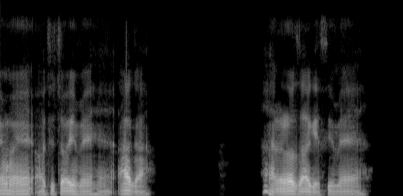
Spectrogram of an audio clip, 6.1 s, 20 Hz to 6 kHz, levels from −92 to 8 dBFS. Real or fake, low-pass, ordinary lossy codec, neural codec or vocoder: fake; 5.4 kHz; none; vocoder, 44.1 kHz, 80 mel bands, Vocos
